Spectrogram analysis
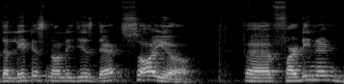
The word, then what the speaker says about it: Saussure: The saucer is not the correct pronunciation, but not too correct pronunciation, but it is being said in our society. So the real pronunciation is Sawyer. Saucer, not saucer, but in if any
